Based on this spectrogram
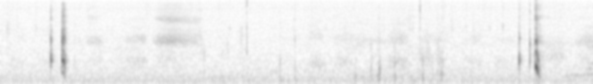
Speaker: Got the hiccups. Has he got the hiccups?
